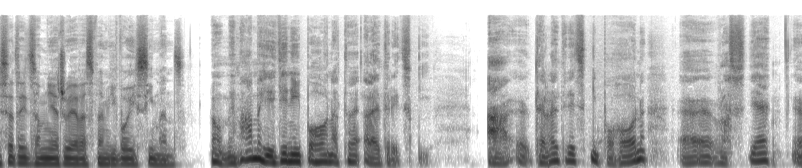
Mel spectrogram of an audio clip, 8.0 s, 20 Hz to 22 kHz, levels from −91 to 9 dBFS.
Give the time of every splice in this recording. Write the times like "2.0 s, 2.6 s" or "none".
none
